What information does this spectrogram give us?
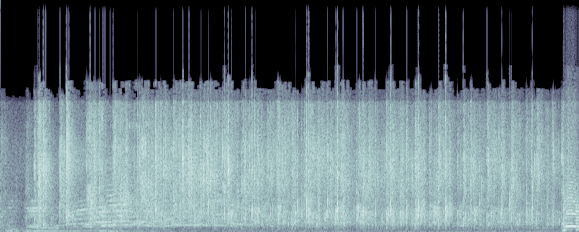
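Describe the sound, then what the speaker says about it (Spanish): A crowd at an outdoor Mass in a cemetery breaks into loud, steady applause mixed with cheering; the claps are dense and continuous, with voices calling out throughout. "Un aplauso para ustedes."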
